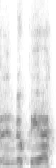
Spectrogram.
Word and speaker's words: Inupiaq: I'm going to try to avoid mispronouncing names. Chris, is it Inupiaq?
